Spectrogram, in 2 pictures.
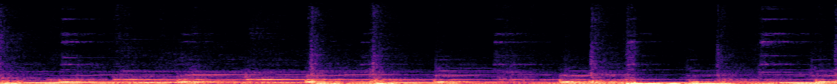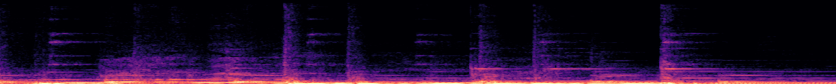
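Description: Javanese gamelan playing: bronze mallet-struck keys and gongs holding a steady melody, with frequent sharp clacks of the puppeteer's percussion struck against the puppet box.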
